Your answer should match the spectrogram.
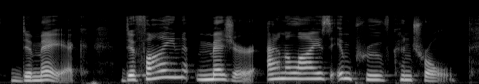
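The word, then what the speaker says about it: DMAIC: lean six sigmas d-m-a-i-c i know some people pronounce that demeac and d-m-a-d-v i'm not sure how you'd pronounce that de modvi i don't know but i've heard dumaic said before lean six sigma's model for improving something that does exists is demaiock define measure analyze improve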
